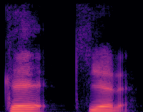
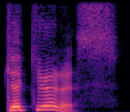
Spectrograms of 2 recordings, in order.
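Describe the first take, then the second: First: Restrained, polite workplace question; measured formal address at work; formal, to someone at work. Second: Higher, lively question to a friend; casual to a friend. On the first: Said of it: "speaking to someone at my work". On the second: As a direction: ask it informally, pitched up high. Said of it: "let's say I'm talking to my friend". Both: Shown as a demonstration.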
